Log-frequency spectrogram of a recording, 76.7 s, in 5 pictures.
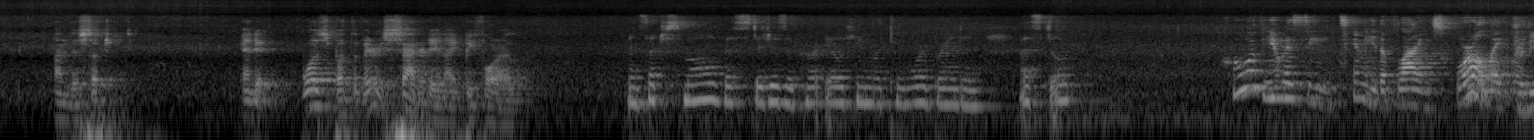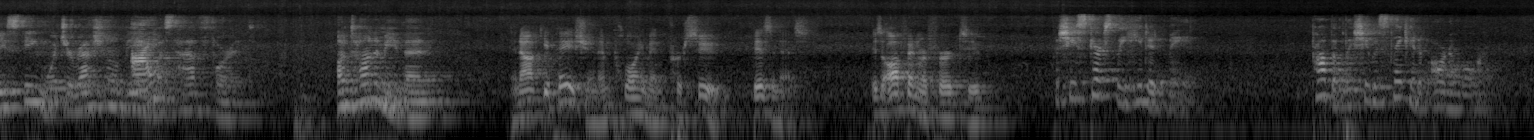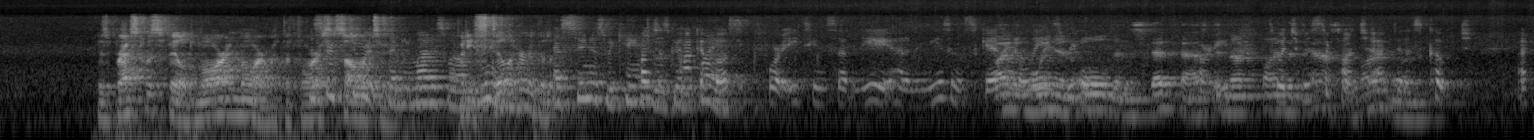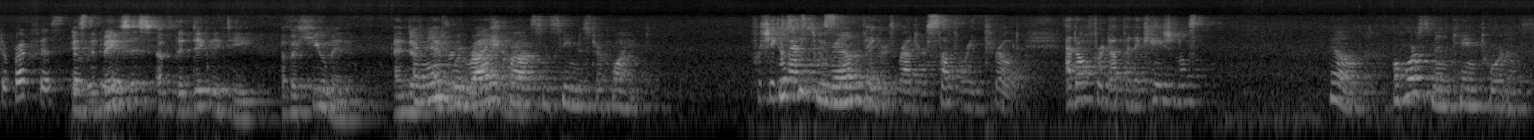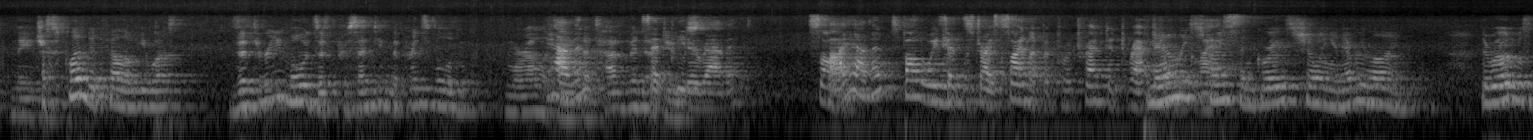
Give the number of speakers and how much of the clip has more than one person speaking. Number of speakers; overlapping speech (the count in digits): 10, about 25%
